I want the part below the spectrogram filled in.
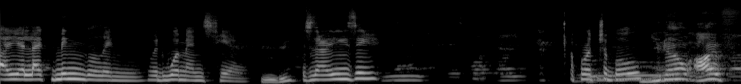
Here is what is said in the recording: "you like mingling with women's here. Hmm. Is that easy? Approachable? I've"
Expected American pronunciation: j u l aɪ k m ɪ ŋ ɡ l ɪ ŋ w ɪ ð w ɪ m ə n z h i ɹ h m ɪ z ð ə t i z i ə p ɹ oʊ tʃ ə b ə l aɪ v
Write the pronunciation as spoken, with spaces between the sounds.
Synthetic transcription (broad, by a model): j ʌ l aɪ k m ɪ ŋ ɡ l ɪ ŋ w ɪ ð w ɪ m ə n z h i ɹ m ɪ z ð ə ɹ i z i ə p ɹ oʊ tʃ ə b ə n aɪ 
